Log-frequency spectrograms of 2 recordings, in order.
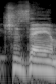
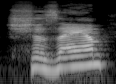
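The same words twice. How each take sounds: First: The word begins with a hard 'ch' sound. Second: The word begins with a soft 'sh' sound. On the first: The speaker calls it wrong. "I say it like if I'm saying cheese instead of shh" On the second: The speaker calls it right. "I know I could do Shazam"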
